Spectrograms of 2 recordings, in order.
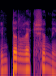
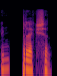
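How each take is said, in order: The two takes are said the same way.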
